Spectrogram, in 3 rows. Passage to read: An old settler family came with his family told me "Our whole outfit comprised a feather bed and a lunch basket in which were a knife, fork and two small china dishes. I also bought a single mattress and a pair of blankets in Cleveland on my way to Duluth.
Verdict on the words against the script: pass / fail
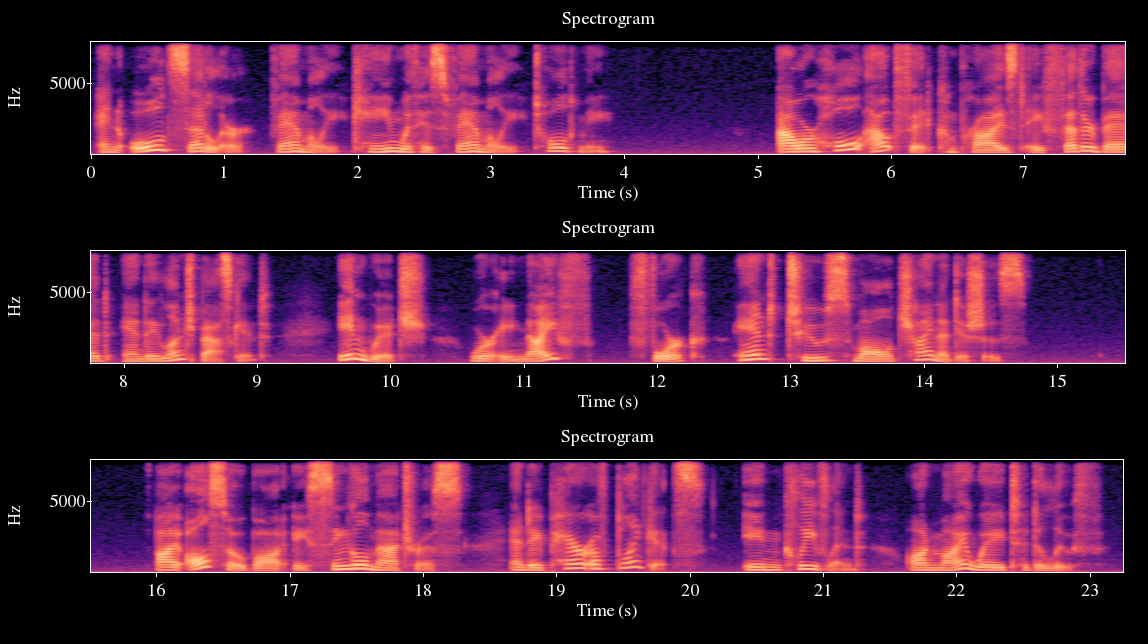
pass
